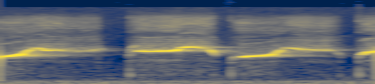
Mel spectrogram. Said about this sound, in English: That's going to trigger the birds to begin their reveille call.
